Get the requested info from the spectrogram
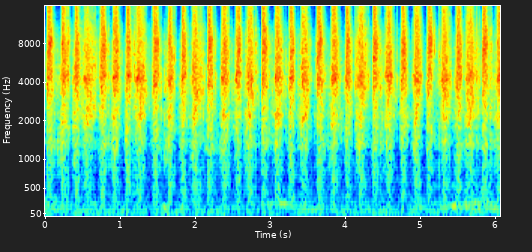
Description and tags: YVONNE maraca
The sound of a vitamin bottle used as a maraca.
bottle, maraca, percussion, shake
